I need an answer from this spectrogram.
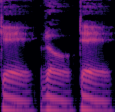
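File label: "kerote", concatenated syllables; Affixing experiment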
